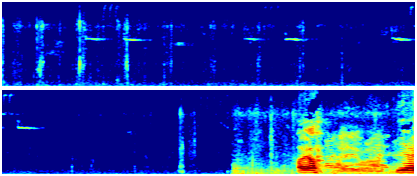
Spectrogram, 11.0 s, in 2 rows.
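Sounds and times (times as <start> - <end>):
small bird high chirps: 3.2 - 6.1.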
